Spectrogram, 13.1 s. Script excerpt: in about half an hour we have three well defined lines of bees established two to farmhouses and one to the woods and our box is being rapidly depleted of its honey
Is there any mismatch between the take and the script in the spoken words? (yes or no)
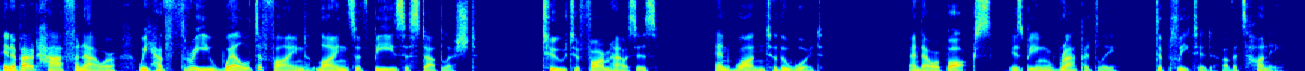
yes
